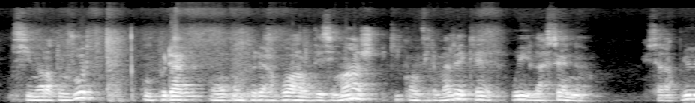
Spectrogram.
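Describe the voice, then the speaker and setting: A man with a non-native accent speaks at a medium pitch and a moderate pace, with ordinary pitch variation. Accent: foreign accent in French. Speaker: visionary recounting prophetic visions. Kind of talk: testimony. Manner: halting, with many false starts.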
